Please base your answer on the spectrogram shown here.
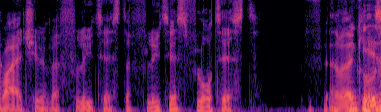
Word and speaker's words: flautist: So It's flautist. God damn it. Okay, keep that in. Don't edit that out. It's Do not edit that out. Shut down. Yeah, it's flautist, but it's spelled Flautist.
